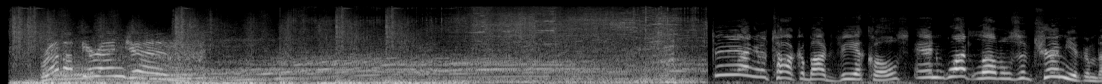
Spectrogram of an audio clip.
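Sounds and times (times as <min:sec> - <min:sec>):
car engine revving up: 0:00.6 - 0:07.1.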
